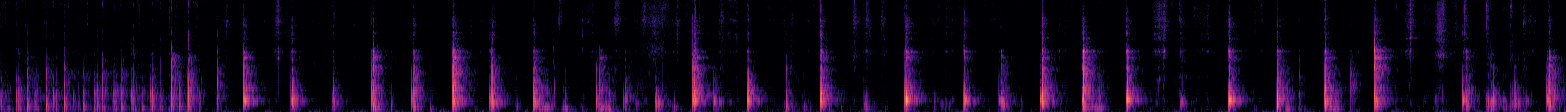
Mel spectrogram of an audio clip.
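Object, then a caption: Small glass jar with bamboo lid. Fingertips and nails tap and handle the round bamboo lid of a small clear glass storage jar, filled with cotton pads and cotton buds and held in one hand. A quick flurry of rapid taps opens the clip, then settles into a steady run of separate, short, dry knocks with a mid-pitched hollow tone and almost no ring.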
